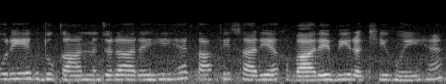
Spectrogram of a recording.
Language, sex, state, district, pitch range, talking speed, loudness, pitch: Hindi, female, Haryana, Rohtak, 215-240 Hz, 190 wpm, -18 LUFS, 220 Hz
